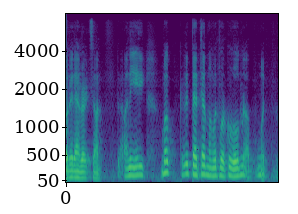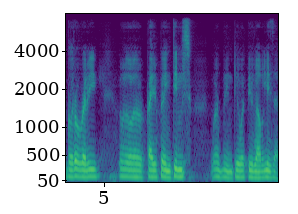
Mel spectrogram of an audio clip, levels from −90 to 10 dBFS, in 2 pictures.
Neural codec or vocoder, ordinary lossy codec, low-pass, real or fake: codec, 16 kHz, 0.5 kbps, FreqCodec, larger model; none; 7.2 kHz; fake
